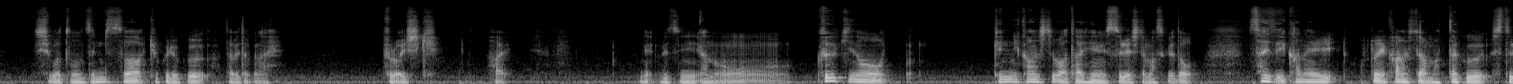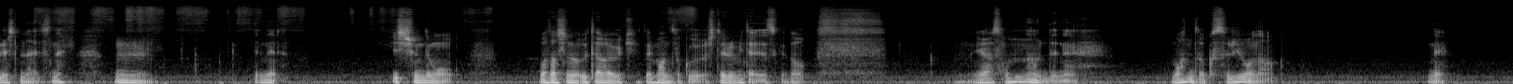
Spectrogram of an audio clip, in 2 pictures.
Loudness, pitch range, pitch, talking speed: -22 LUFS, 90-115 Hz, 110 Hz, 225 characters per minute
